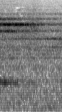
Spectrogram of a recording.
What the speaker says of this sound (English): There's been a train just gone past.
